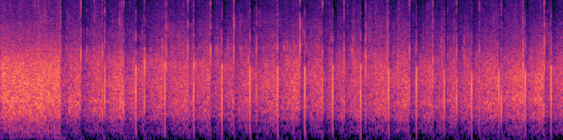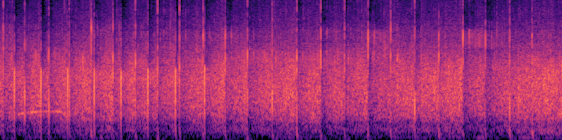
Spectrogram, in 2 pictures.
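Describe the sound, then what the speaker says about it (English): An audience at a forum on campus life gives students a sustained round of applause, dense and steady clapping for about fourteen seconds with no talk over it. "Could you please stand so we can give you a round of applause?"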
